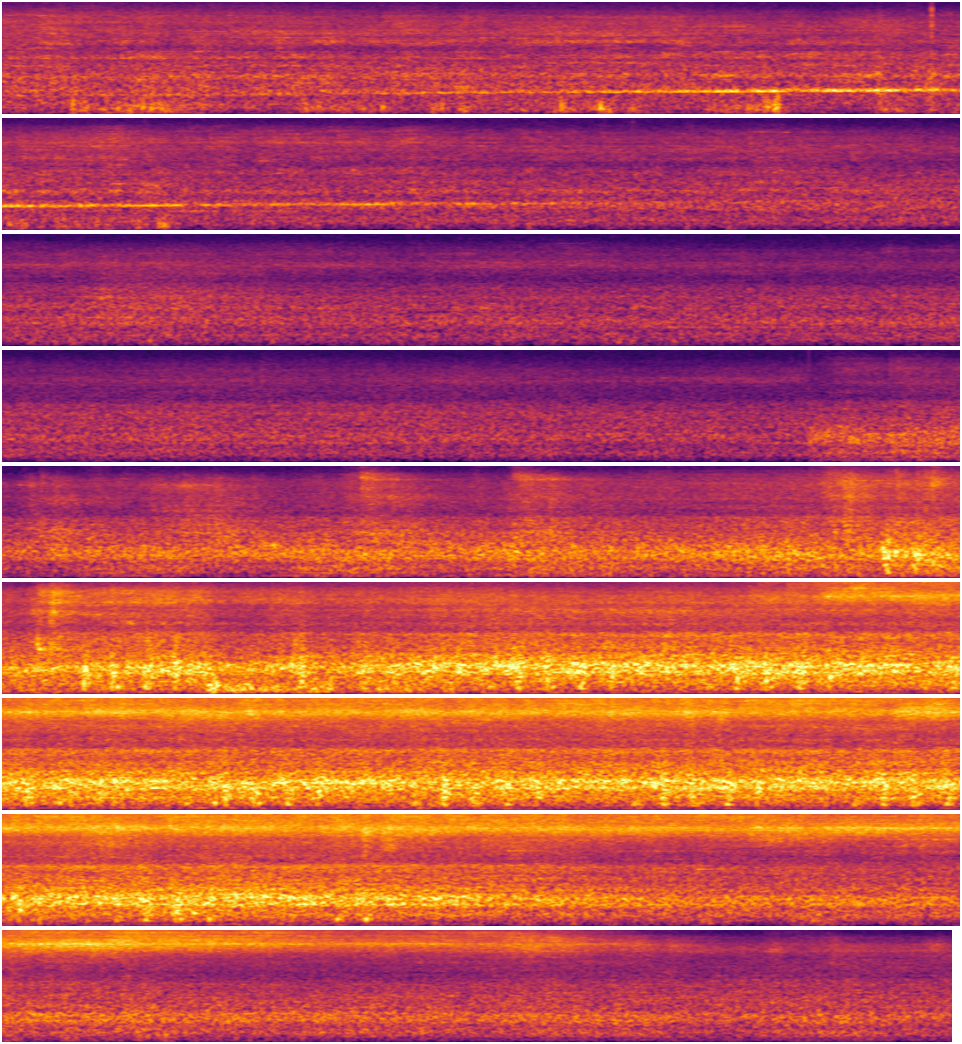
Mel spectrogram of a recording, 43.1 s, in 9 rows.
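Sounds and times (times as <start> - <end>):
train rumble: 18.4 - 43.0.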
